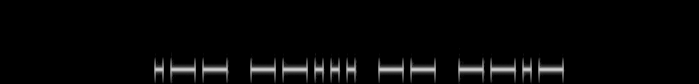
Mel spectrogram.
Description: Morse code, heard as a keyed tone, about 15 wpm, 700 Hz. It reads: W7MQ
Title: USA Call Signs - 4 Characters - Repeated 3x - 15wpm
